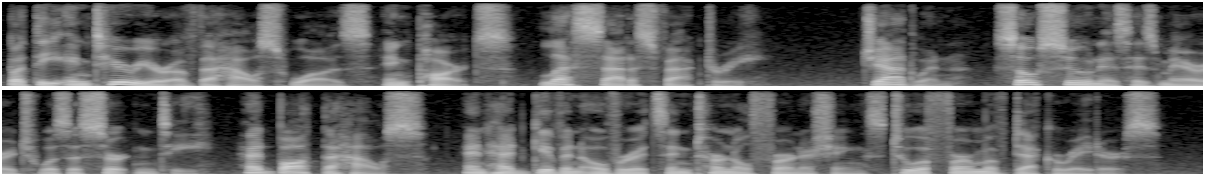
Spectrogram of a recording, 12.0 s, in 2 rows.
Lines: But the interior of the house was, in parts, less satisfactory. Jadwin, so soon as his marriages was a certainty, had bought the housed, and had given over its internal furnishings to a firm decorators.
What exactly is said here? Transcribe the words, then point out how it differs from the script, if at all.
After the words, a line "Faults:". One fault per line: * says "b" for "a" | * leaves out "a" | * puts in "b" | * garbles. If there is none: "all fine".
But the interior of the house was, in parts, less satisfactory. Jadwin, so soon as his marriage was a certainty, had bought the house, and had given over its internal furnishings to a firm of decorators.
Faults:
* says "marriage" for "marriages"
* says "house" for "housed"
* puts in "of"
